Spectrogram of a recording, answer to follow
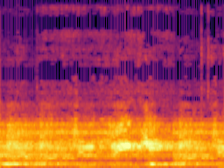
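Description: Gemmy Peppermint Spinning Snowman animated figure playing its song through its small built-in speaker: a recorded singing voice over music, thin and tinny with almost no bass.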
